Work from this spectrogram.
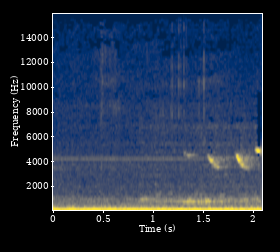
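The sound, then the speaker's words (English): Birds singing in a backyard: faint, short high chirps, a few of them near the end, over a steady low hum. “I could sit and listen to them birds all day.”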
